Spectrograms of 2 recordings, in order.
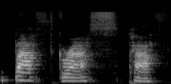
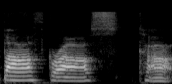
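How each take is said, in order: First: "Bath, grass, path" with a short A, as in cat; northern English flat A in "Bath, grass, path"; short-vowel accent. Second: "Bath, grass" with a long AH, as in father; southern English long A in "Bath, grass"; long-vowel accent. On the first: Shown as a demonstration. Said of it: "I'm like". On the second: Retold or imitated. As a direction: say "Bath, grass, car" as "bahth, grahss, cah". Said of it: "My partner's like".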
